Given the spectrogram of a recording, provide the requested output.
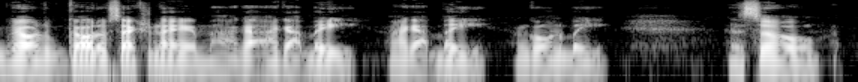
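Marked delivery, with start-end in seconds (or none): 0.0-4.1 put-on slow, older southern man's drawl, around fifty. Player retells a voice-chat teammate giving directions, in a fifty-year-old southern dude voice. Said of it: "He sounds like a fucking fifty-year-old southern dude".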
